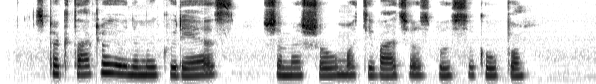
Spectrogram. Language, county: Lithuanian, Alytus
